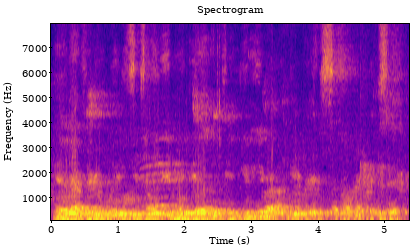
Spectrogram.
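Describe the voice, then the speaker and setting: Echoey arena announcer calling out the lineups. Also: male voice, a little high, animated, background noise. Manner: drawn-out, announcing names with long emphasis. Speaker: game announcer. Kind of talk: arena public address announcing. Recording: far-off echoey arena PA, music behind.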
